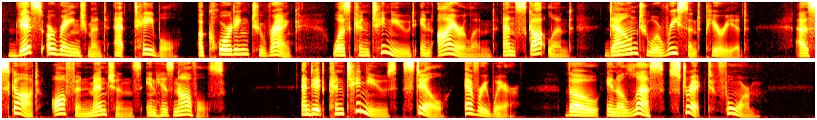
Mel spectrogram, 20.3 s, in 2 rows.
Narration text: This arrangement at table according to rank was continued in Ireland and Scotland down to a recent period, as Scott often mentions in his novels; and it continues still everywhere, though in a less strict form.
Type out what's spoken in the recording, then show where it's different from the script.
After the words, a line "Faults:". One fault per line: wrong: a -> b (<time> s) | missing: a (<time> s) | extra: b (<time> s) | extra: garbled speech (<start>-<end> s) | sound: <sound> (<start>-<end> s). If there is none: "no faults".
This arrangement at table according to rank was continued in Ireland and Scotland down to a recent period, as Scott often mentions in his novels; and it continues still everywhere, though in a less strict form.
Faults:
no faults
